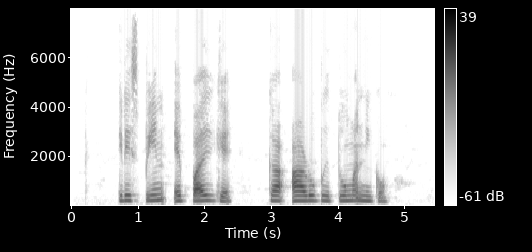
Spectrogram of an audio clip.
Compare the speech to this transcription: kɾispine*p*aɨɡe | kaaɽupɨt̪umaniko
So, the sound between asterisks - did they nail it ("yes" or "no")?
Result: yes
